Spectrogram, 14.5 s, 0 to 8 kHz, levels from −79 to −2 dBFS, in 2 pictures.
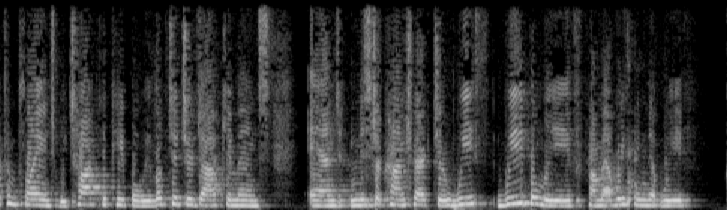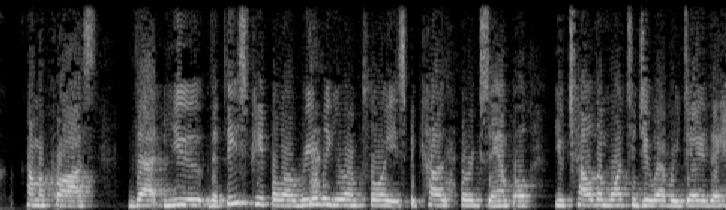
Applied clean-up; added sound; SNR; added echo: neural mask model RNNoise.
